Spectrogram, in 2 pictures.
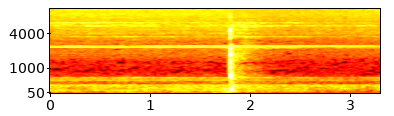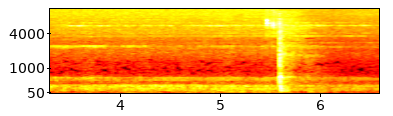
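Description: Two sharp single clicks about four seconds apart, from a computer mouse, over a steady electrical hum and hiss.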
